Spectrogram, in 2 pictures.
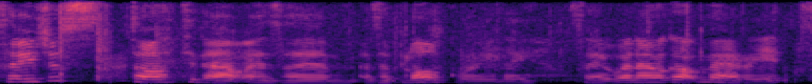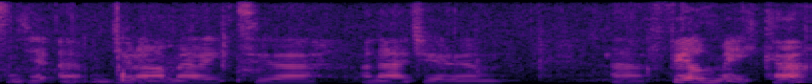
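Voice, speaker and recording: A woman speaks at a fairly quick pace broken by long, frequent pauses, with big swings in loudness and noticeable background noise. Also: medium pitch for a woman, ordinary pitch variation. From Hungary. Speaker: blogger and vlogger. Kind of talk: radio interview. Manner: hesitant, many fillers.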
